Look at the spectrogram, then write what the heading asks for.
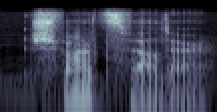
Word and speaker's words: Schwarzwälder: मुख्य बात Wälder में मौजूद ä है, जिसका उच्चारण bed में मौजूद e के समान होता है। Schwarzwälder. Schwarzwälder. Schwarzwälder Kirschtorte.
